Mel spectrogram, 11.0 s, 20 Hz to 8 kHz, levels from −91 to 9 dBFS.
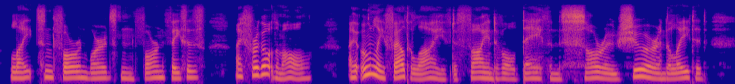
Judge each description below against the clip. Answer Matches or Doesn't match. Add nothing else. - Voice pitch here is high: Doesn't match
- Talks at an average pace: Doesn't match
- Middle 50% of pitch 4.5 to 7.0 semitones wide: Doesn't match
